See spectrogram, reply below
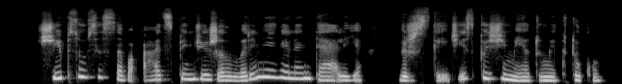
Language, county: Lithuanian, Marijampolė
